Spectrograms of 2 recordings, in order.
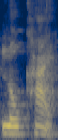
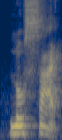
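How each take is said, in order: First: The middle consonant is a hard k sound. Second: The middle consonant is not a k sound. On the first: "In British English, we call it loci. We pronounce it like a K" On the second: "In American English, you pronounce it as loci"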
